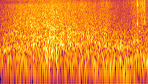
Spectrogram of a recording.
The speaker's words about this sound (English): This region is famous for waves breaking on sandy beaches.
